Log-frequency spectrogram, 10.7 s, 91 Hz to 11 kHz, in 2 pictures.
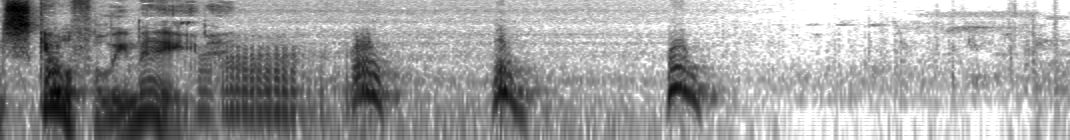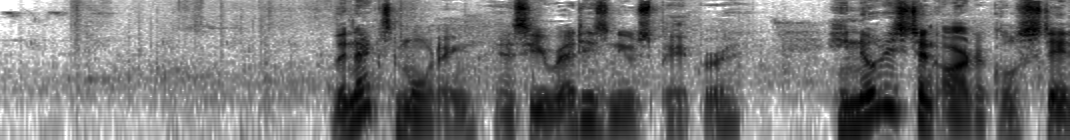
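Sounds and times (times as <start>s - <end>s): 
speech: 0.0s - 1.6s, 7.0s - 10.6s
dog barking fiercely: 1.8s - 3.7s.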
